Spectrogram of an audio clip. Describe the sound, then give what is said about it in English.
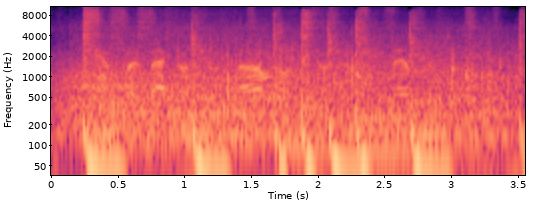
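A car drives in through the gates of a petrol storage yard. A low engine rumble carries repeated bumping thumps in a loose rhythm, with talk running over it. “Mark drives in through the gates.”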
